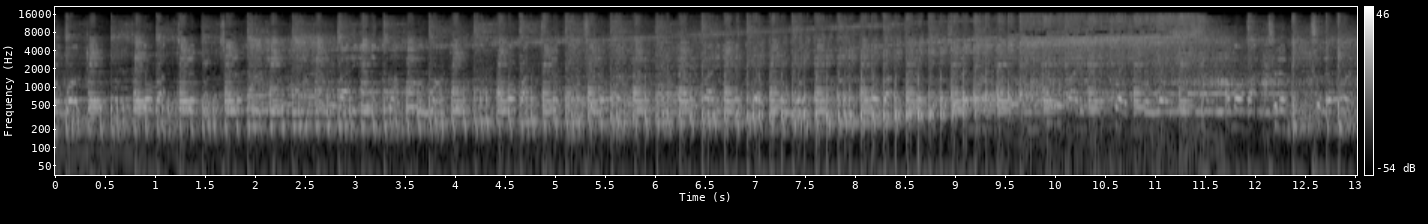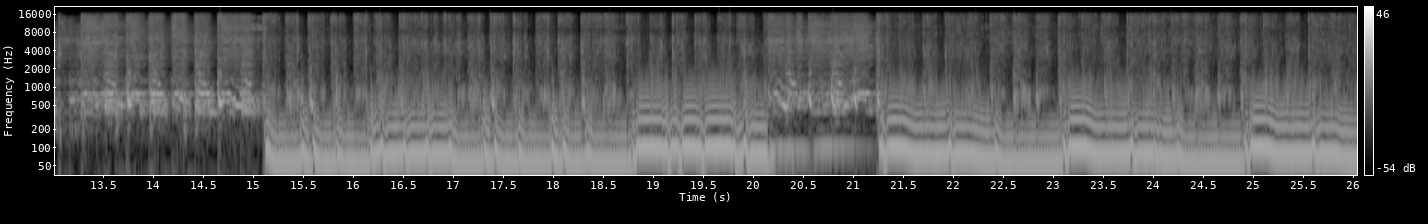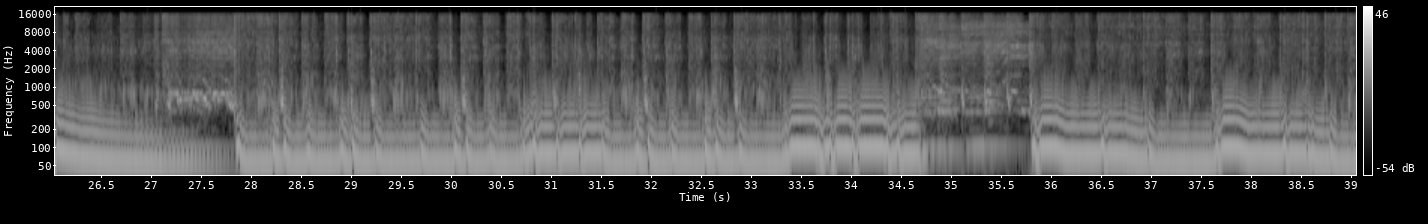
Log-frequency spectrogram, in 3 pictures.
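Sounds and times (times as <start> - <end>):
electronic dance music with heavy bass: 0.0 - 39.0.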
